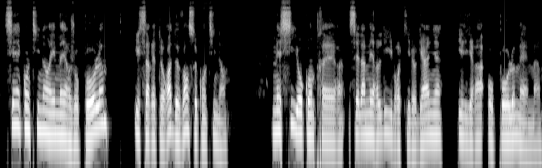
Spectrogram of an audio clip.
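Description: Brief: man playing an ironic, self-assured captain, dark and dry-toned, audiobook read. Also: medium pitch, dry recording, lightly acted. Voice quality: calm, ironic, commanding. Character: proud, ironic male submarine captain.

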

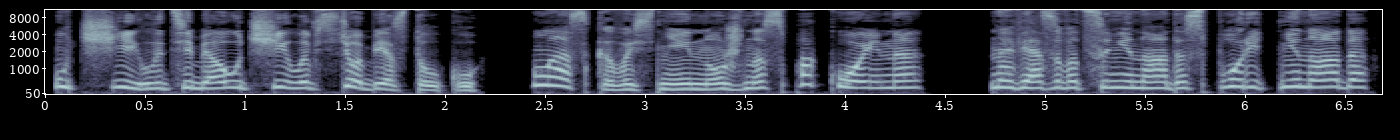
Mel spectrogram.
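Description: A scheming older mother-in-law, fussing and coaxing in a raised, sing-song pitch, as a woman storyteller puts her on. The sound is close and dry, with no room around it. She flutters between sweetness and sharp muttered scolding. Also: expressive, unhurried, dry recording. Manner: fussing, coaxing, then scolding in hushed tones.

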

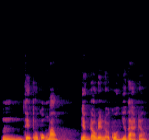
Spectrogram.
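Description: A woman with a low voice reading the lines of a stern, quick-tempered middle-aged father who rebukes his son. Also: fairly even intonation, darkish tone, breathy edge. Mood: dismissive.

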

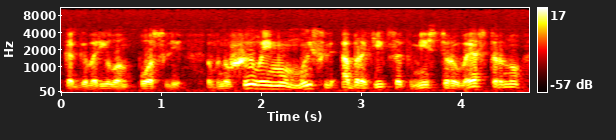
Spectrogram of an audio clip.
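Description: A man reading a classic novel aloud in a dramatic, expressive manner, in a dull lo-fi radio recording. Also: normal speed, breathy edge. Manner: dramatic, expressive reading with wide swings of pitch. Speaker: audiobook narrator.

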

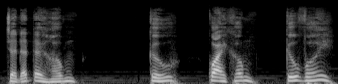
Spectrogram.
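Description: A man's voice: lowish voice, expressive, a little fast, darkish tone, no room sound, soft background music, close to an everyday voice. A man doing an anxious, fretful middle-aged mother. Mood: panicked screams. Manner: pleading, fretful.

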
